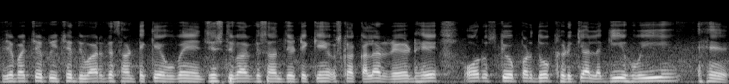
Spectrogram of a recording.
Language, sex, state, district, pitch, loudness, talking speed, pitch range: Hindi, male, Chhattisgarh, Bilaspur, 145 Hz, -14 LUFS, 230 wpm, 140-155 Hz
